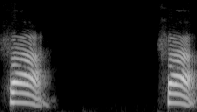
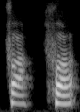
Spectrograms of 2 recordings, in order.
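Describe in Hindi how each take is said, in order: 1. अक्षर नरमी से, आसानी से और धीरे बोला जाता है। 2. अक्षर सख्ती और ज़ोर से बोला जाता है। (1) "बिल्कुल इजीली पढ़ते हैं... इसको धीमा पढ़ना होता है" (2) "ये इतना हम स्ट्रांगली नहीं पढ़ सकते, फा फा ऐसे नहीं पढ़ेंगे"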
